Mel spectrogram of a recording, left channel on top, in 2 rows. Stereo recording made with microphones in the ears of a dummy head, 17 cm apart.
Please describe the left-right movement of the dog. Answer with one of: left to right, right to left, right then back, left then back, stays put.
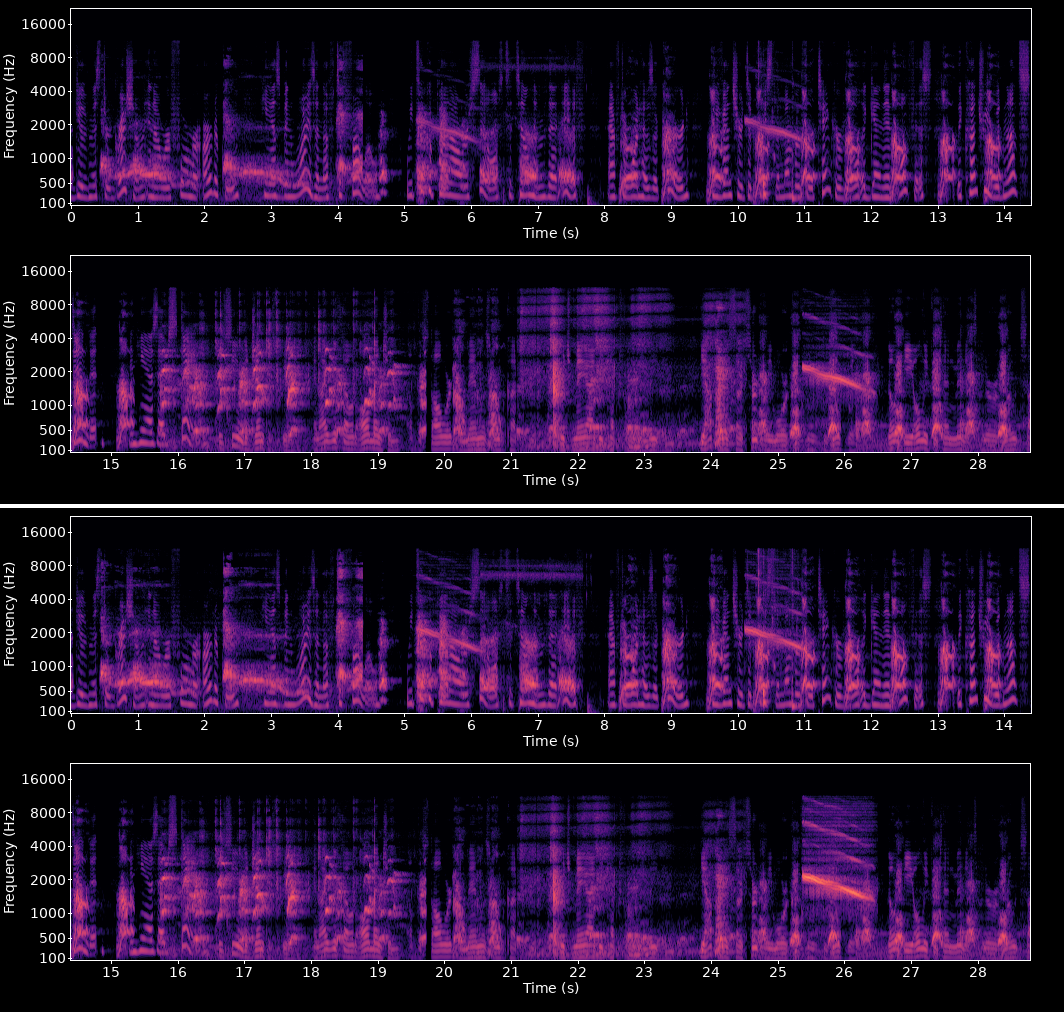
right to left.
